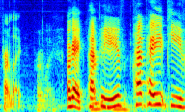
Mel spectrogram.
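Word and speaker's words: Parler: is everybody pronouncing it parlor because a parlor is spelled p-a-r-l-o-r and they didn't spell it p-a-r-l-e-r because they're dumb even though they are they spelled it like that because that's the french word uh to speak the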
